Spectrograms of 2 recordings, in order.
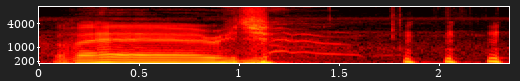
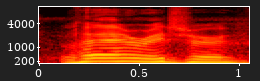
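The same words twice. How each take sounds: First: Very slow mock agreement. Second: Said in the usual way.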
